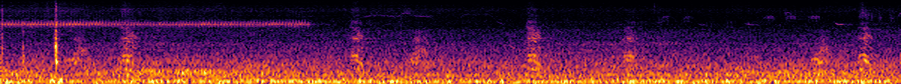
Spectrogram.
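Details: Savi's warbler in Leiderdorp, the Netherlands: a high, even reeling trill for the first two seconds, then it stops, leaving a low rumbling background with scattered short calls.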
